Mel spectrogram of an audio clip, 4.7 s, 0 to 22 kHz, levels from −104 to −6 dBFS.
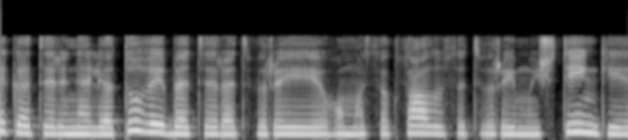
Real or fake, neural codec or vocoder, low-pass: real; none; 7.2 kHz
